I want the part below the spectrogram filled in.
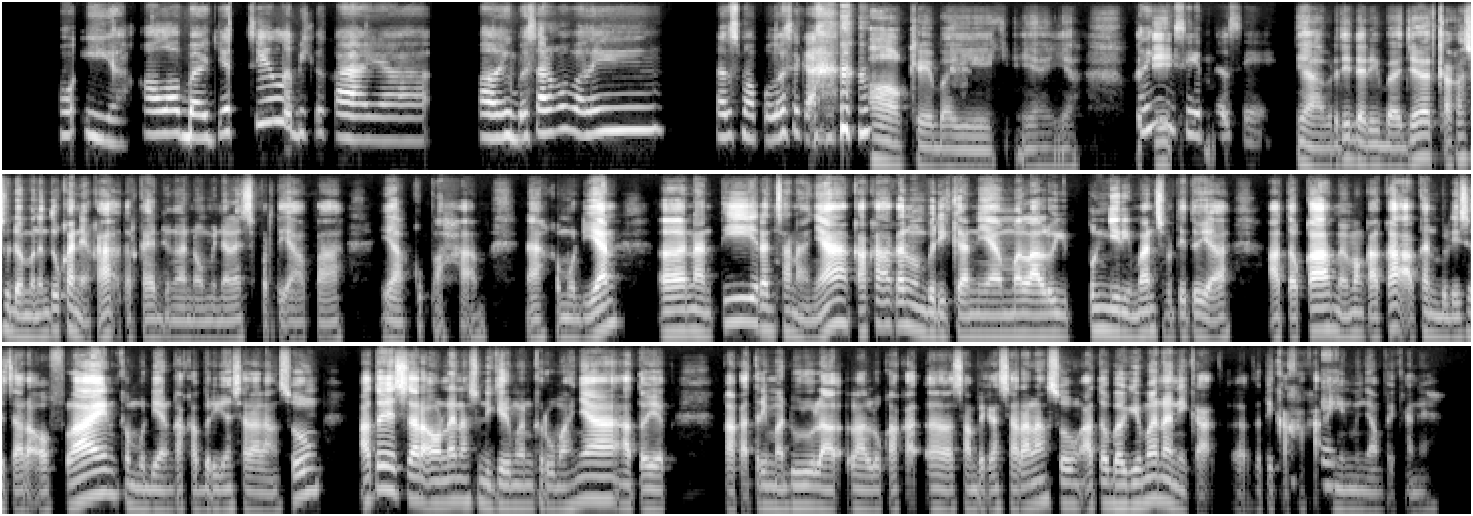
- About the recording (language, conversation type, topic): Indonesian, advice, Bagaimana caranya memilih hadiah yang tepat untuk orang lain?
- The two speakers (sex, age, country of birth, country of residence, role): female, 25-29, Indonesia, Indonesia, user; male, 25-29, Indonesia, Indonesia, advisor
- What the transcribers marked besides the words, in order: chuckle; in English: "offline"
